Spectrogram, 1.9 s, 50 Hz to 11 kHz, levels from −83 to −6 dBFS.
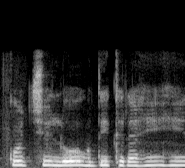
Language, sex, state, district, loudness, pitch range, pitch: Hindi, female, Chhattisgarh, Bilaspur, -15 LUFS, 255-265 Hz, 260 Hz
